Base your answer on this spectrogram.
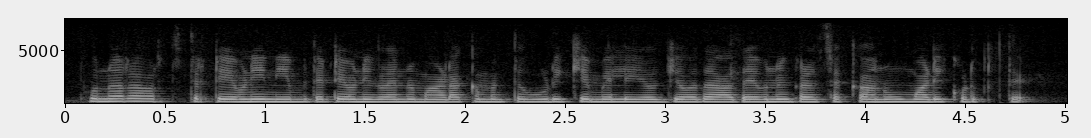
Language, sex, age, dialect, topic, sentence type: Kannada, female, 41-45, Central, banking, statement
